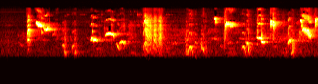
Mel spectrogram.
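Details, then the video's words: Gray catbird, a male, singing a long jumbled run of varied chirps, squeaky notes, slurred whistles and harsh buzzy bursts, phrases following each other with barely a pause; everything sits high, with nothing in the low range. "Gray catbird call"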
